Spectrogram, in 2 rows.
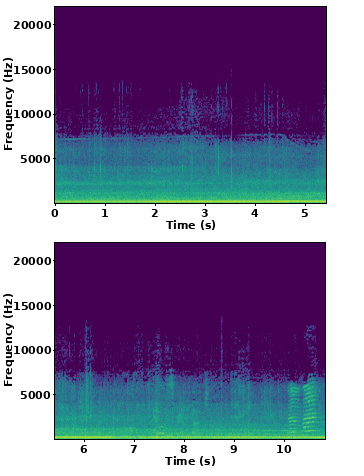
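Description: Alexander Dennis Enviro 400 double-decker bus on the move, heard from inside the passenger saloon: a steady engine drone over road and tyre noise. The drone grows a little louder about two seconds in, then eases and shifts slightly in pitch after about six and a half seconds.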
